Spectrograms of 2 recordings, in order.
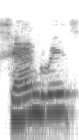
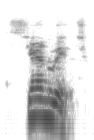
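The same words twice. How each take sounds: First: The d in the middle is pronounced. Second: The d in the middle is dropped. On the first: The speaker calls it wrong. "not sandwich" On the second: The speaker calls it right. "The is silent here"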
